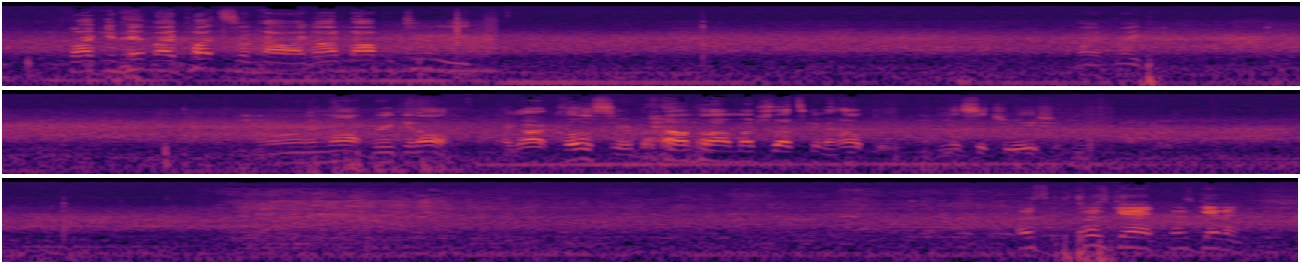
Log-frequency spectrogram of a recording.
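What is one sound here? Men talk casually outdoors.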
